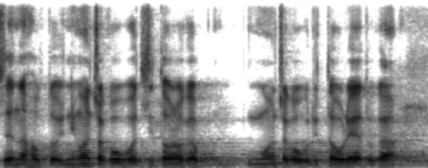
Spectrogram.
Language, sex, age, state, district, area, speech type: Manipuri, male, 18-30, Manipur, Kakching, rural, spontaneous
